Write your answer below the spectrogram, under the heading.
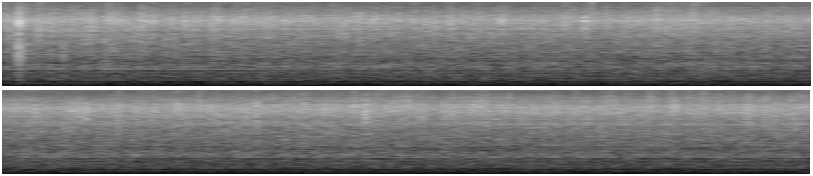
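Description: Chicken wings frying in a pan, sizzling with a steady hiss, and a single light click of a utensil right at the start.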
